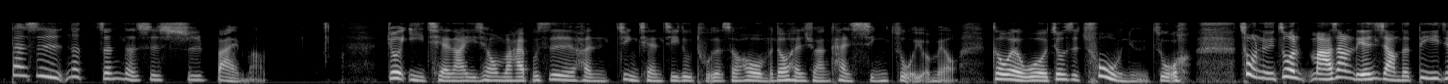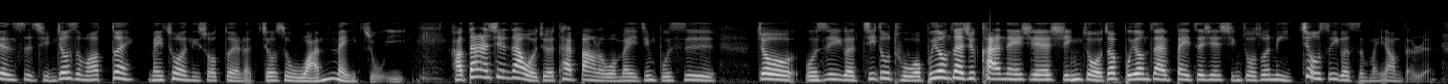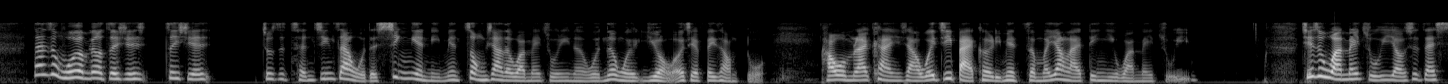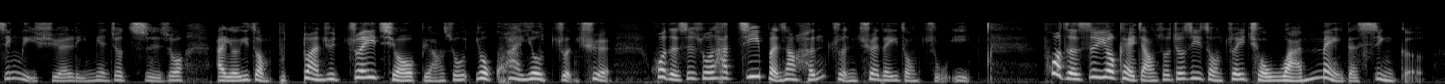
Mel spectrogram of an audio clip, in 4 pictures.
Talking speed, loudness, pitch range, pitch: 275 characters per minute, -22 LUFS, 180-250 Hz, 205 Hz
